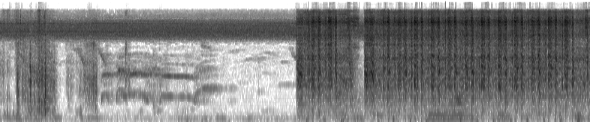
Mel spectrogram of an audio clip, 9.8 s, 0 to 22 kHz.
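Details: Honda TMX 125 motorcycle with a history of hard starting, now dead with no ignition power: quick steady starter cranking around three or four turns a second, never fires; very weak spark at the high-tension wire, cause suspected, not yet confirmed.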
